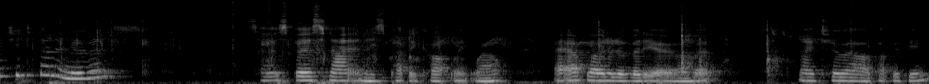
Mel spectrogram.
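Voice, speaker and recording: A woman with a New Zealand accent speaks at a fairly slow pace, leaving long, frequent pauses. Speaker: tarot card reader. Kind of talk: tarot reading, casual talk to camera.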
